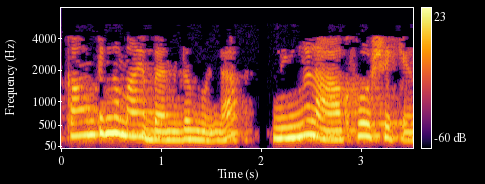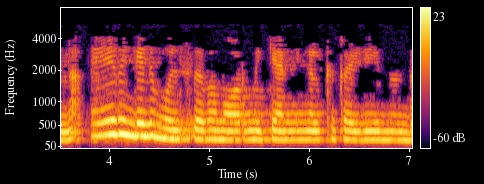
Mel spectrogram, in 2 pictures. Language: Malayalam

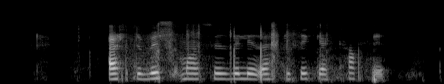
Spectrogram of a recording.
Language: Icelandic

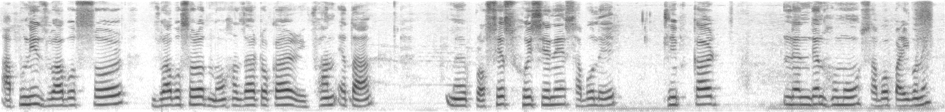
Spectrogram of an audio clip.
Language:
Assamese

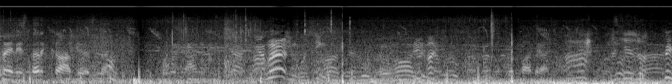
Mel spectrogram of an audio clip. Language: Romanian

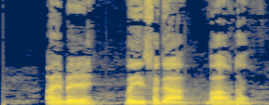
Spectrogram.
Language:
Sindhi Bhil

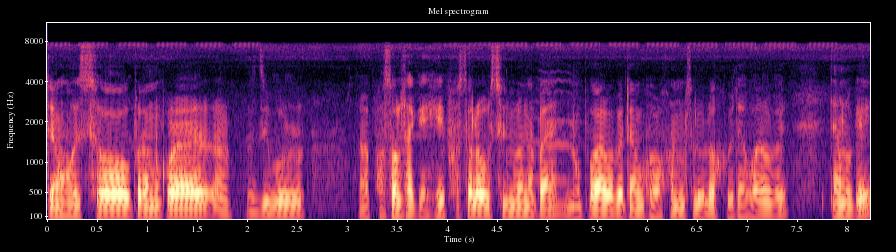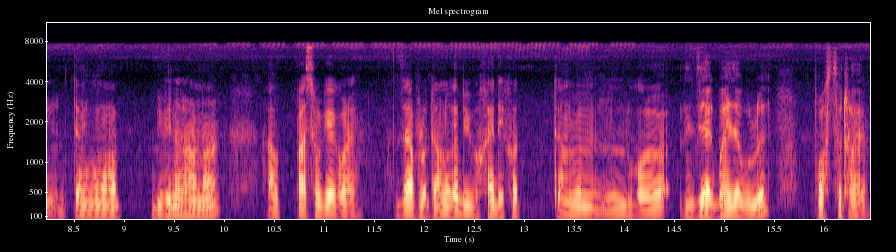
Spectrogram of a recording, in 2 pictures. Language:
Assamese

